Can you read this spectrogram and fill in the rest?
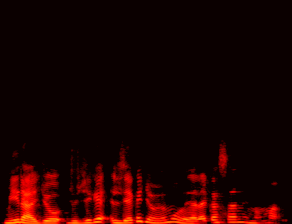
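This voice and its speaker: A woman's voice: medium pitch, fast, darkish tone. A woman in a casual podcast chat, reflecting candidly and telling stories with animation. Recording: dull lo-fi recording.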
